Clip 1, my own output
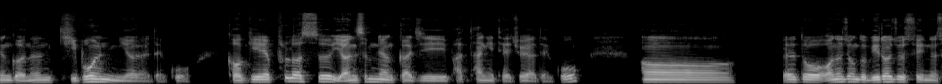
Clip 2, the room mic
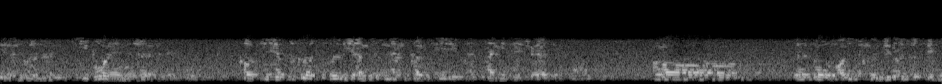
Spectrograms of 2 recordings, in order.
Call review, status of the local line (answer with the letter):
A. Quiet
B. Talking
B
